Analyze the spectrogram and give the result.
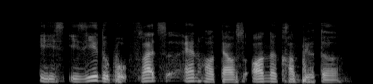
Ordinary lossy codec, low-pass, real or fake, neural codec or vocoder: none; 7.2 kHz; fake; vocoder, 44.1 kHz, 128 mel bands, Pupu-Vocoder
